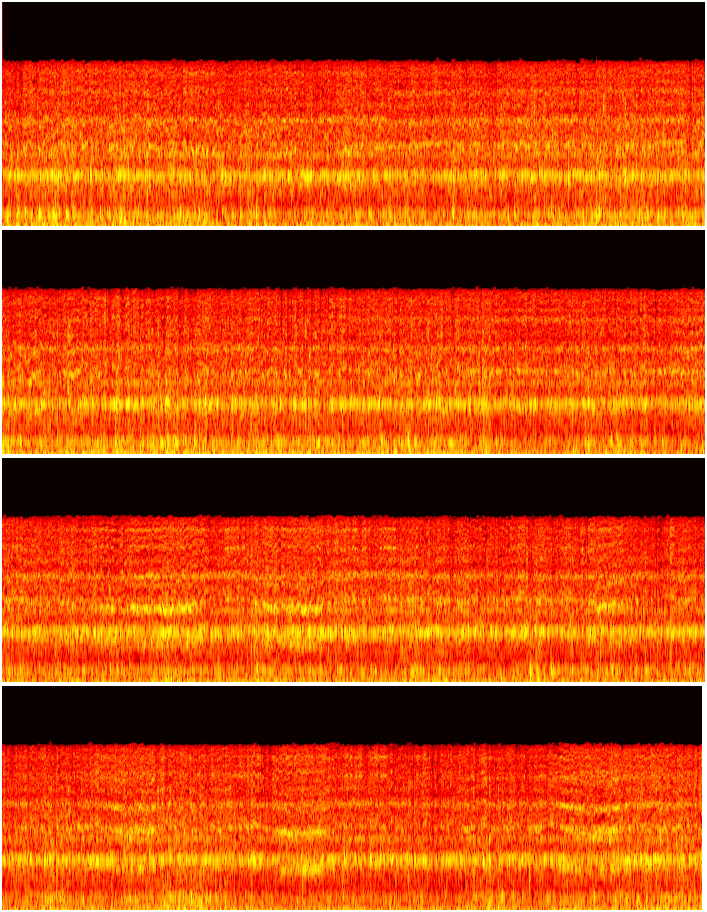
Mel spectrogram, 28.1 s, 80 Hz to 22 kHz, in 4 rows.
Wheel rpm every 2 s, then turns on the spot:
230, 210, 230, 230, 230, 230, 230, 220, 220, 230, 230, 220, 230, 230.
none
